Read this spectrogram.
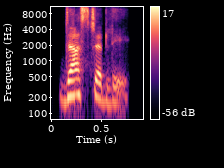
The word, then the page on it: dastardly: Indian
